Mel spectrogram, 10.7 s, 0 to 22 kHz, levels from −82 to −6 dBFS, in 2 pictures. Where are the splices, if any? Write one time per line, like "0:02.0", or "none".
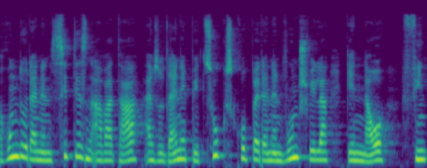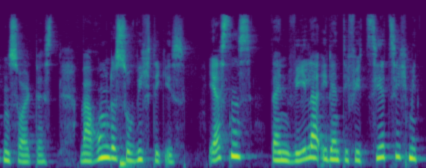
none

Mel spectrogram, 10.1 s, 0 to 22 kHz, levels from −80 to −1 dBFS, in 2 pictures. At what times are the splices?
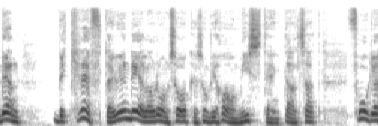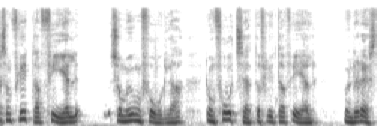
none

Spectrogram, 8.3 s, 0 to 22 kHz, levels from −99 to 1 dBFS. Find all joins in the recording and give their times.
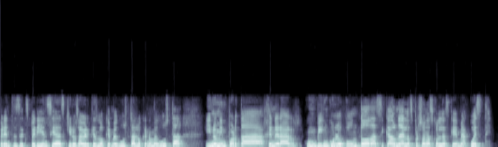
0:05.0

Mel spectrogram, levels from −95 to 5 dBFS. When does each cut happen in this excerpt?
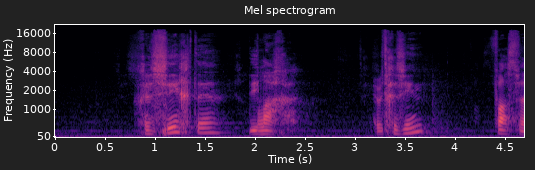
0:02.0

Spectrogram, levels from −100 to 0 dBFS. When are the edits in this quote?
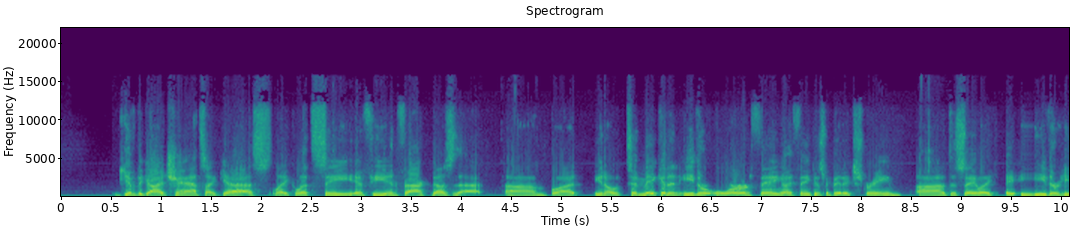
0:05.6
0:07.7

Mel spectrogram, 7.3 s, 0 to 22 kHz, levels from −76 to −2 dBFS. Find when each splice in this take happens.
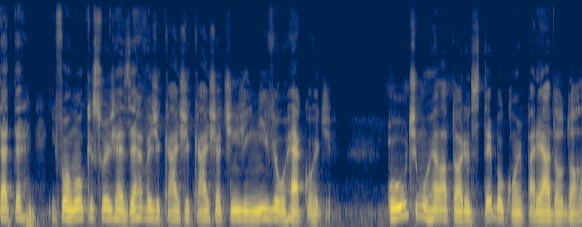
0:02.3
0:05.9

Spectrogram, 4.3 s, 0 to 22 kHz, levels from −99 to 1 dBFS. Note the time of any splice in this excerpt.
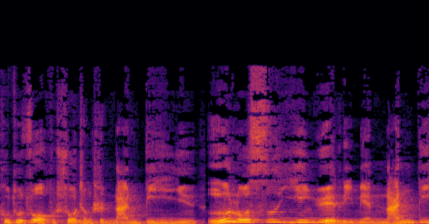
0:02.0

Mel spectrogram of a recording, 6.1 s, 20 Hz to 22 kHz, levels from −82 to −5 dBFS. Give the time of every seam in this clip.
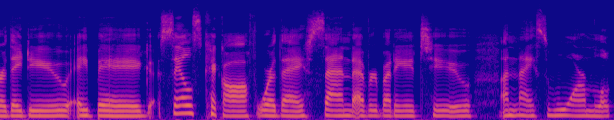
0:05.0

